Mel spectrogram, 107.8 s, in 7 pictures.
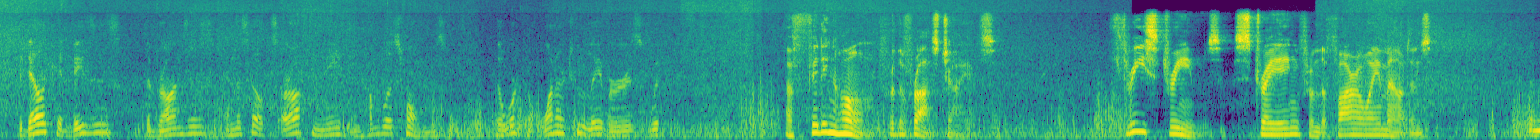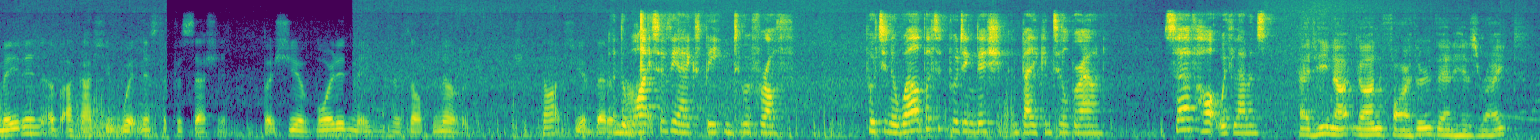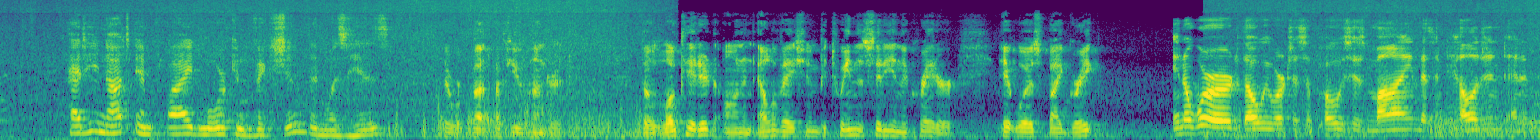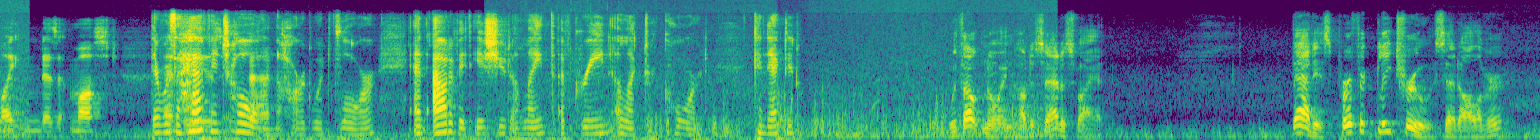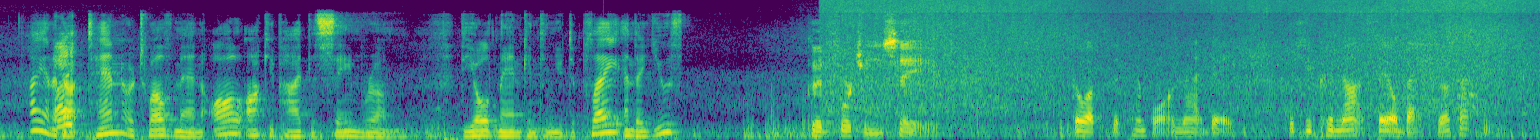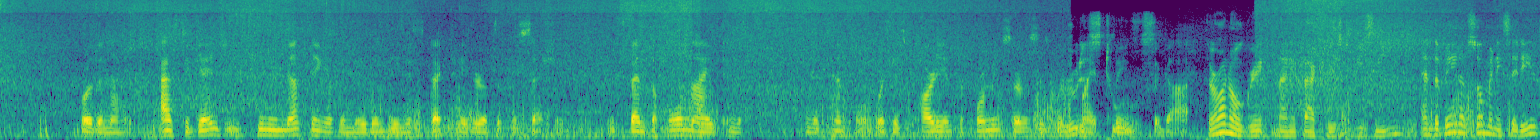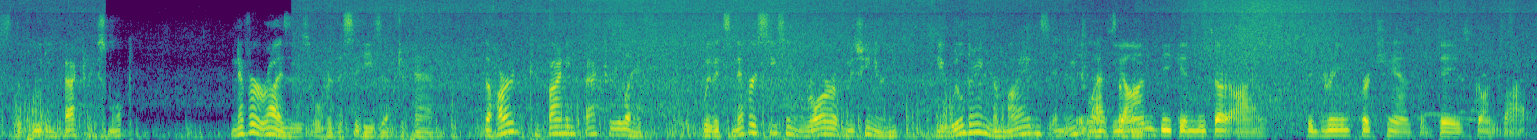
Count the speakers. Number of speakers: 10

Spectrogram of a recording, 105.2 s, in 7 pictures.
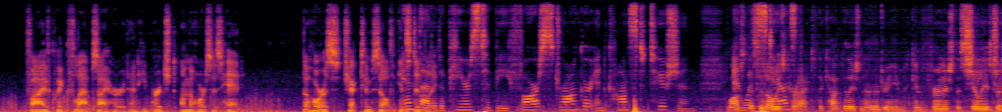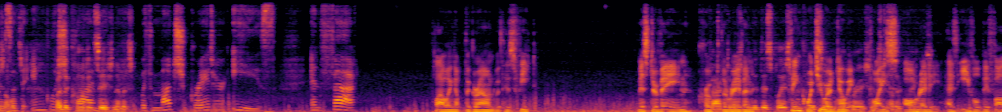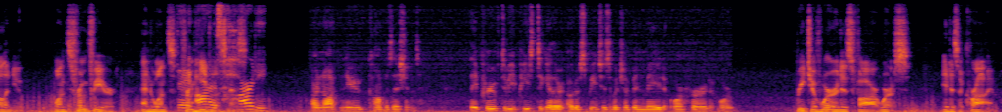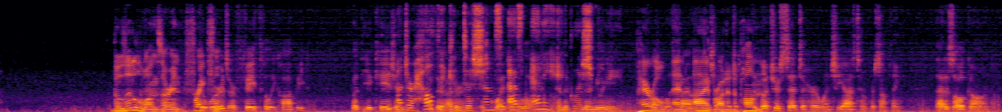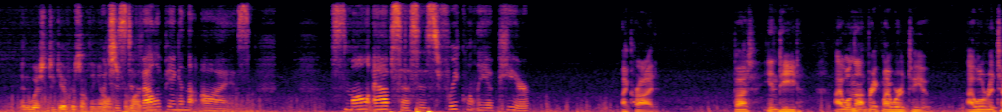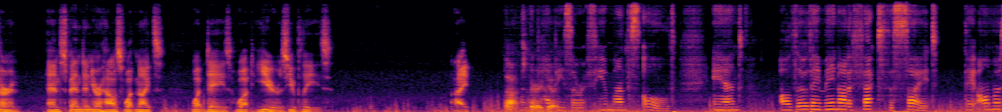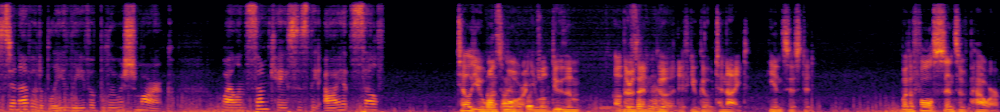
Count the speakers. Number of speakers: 3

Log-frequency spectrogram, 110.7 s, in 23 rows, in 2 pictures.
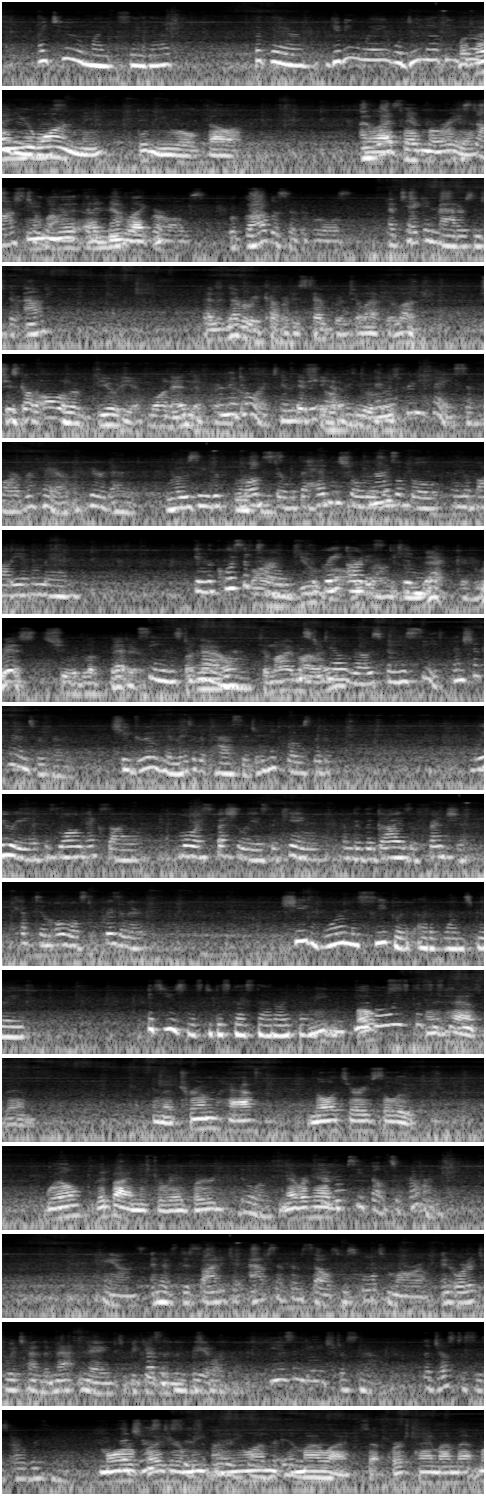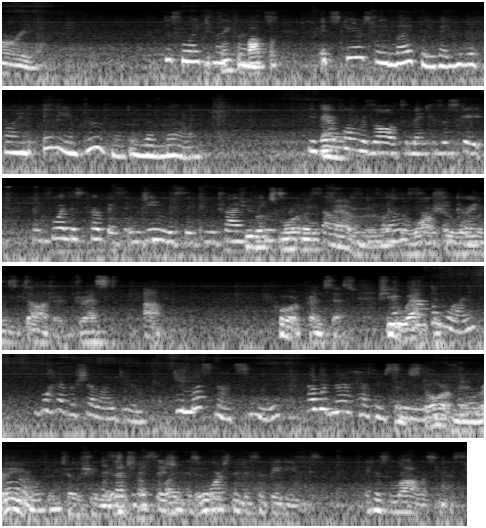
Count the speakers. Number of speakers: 6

